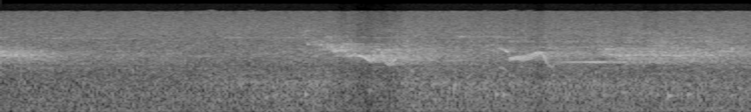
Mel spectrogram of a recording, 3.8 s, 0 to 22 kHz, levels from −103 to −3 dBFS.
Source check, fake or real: fake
